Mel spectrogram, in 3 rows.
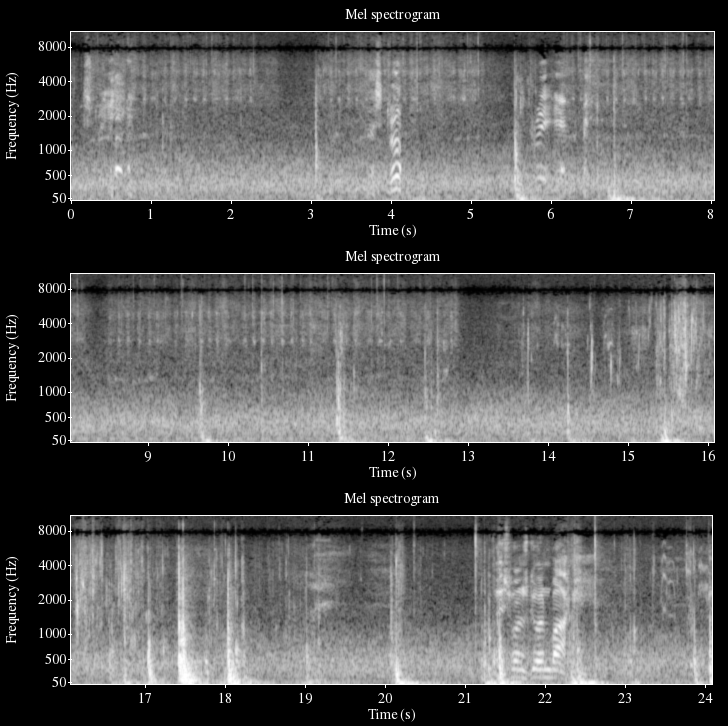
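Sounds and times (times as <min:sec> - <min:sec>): steady low hiss: 0:00.0 - 0:24.0
fish thumping: 0:05.5 - 0:05.8, 0:13.7 - 0:21.6, 0:22.2 - 0:24.0.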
